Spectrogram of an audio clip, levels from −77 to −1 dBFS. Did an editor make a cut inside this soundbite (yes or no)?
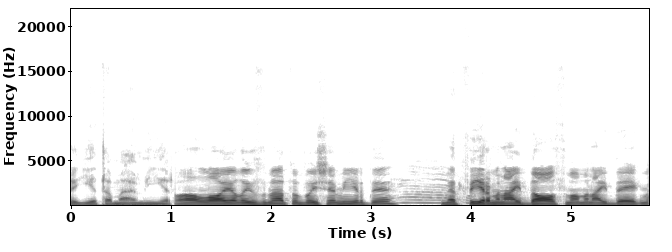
yes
